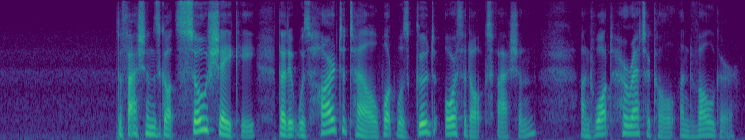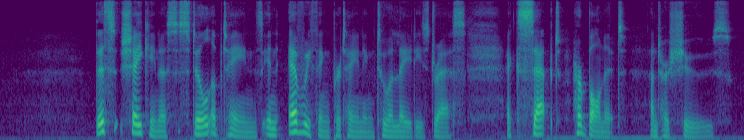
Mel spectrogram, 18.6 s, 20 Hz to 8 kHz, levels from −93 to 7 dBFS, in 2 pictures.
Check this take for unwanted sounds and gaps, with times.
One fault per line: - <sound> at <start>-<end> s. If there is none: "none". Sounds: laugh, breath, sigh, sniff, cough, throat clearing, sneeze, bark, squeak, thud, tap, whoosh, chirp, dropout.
none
